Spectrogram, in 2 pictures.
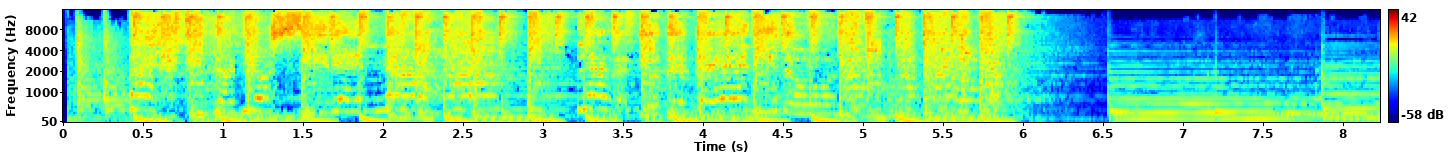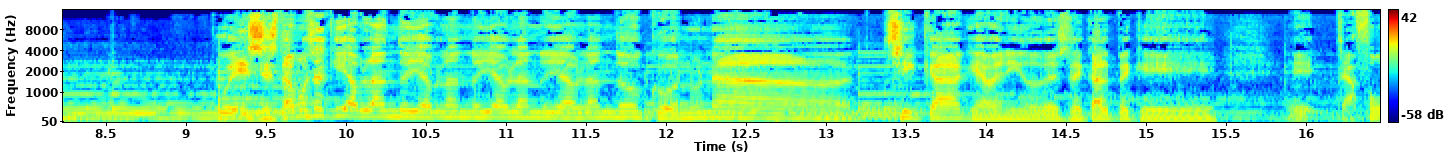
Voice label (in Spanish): entrevista radio; libro un viaje extraño de halloween; radio sirena COPE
